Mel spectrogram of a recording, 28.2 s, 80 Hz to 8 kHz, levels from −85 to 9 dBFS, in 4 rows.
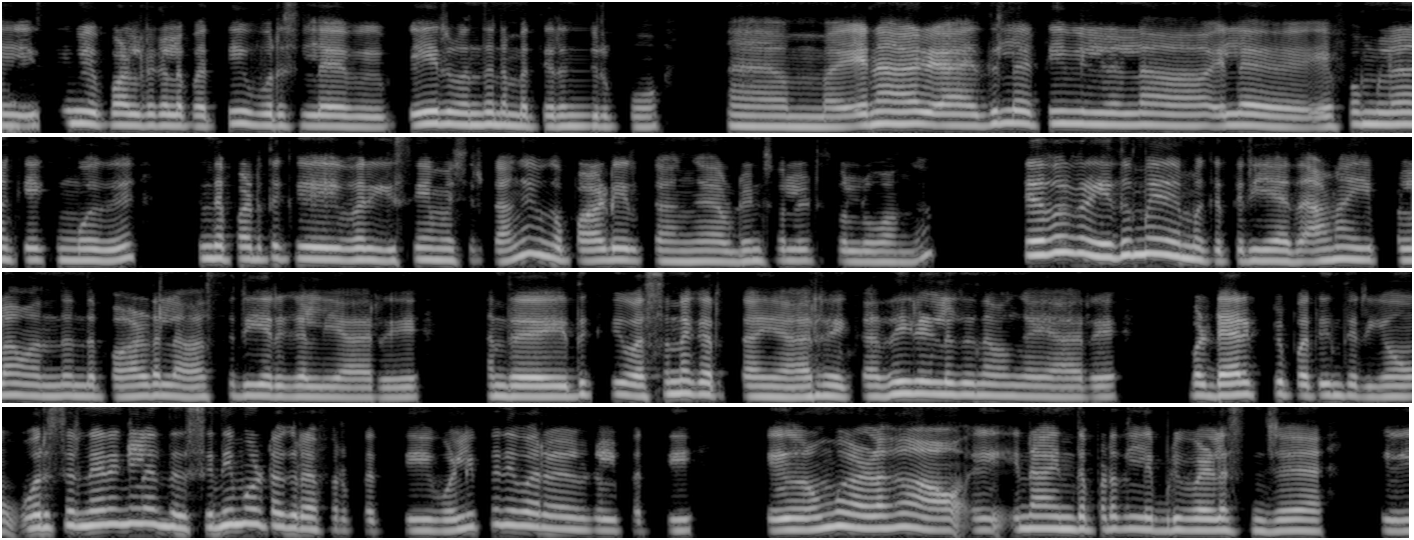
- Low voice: No, high, 205 Hz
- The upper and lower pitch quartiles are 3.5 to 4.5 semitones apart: No, average, 2.8 semitones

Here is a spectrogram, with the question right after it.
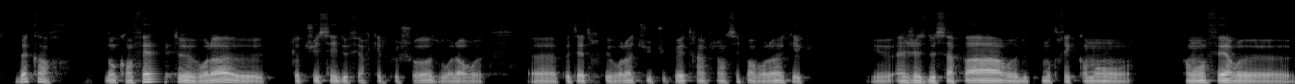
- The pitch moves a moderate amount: No, narrow, 1.9 semitones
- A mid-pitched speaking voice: No, very low, 85 Hz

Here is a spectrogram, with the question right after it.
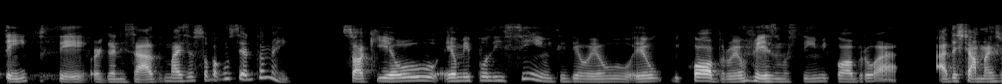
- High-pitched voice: No, medium, 145 Hz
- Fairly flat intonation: No, average, 4.5 semitones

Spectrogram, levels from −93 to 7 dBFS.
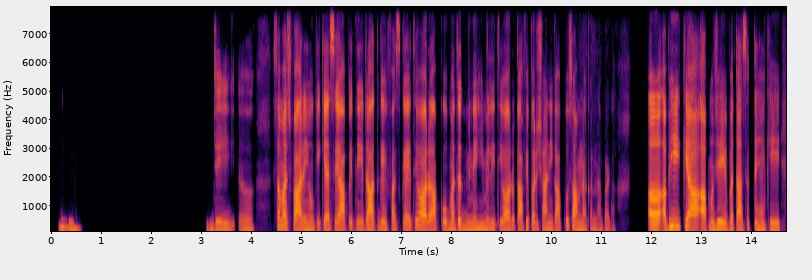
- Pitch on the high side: Yes, high, 200 Hz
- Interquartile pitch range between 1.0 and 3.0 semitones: Yes, narrow, 2.5 semitones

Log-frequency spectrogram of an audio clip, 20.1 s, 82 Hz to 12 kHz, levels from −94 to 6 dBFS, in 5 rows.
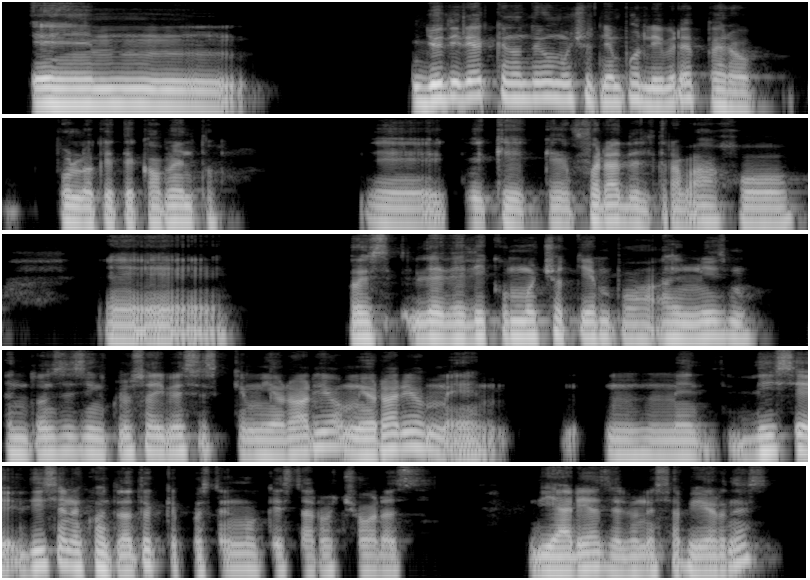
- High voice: No, low, 120 Hz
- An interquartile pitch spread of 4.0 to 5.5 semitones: No, narrow, 2.5 semitones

